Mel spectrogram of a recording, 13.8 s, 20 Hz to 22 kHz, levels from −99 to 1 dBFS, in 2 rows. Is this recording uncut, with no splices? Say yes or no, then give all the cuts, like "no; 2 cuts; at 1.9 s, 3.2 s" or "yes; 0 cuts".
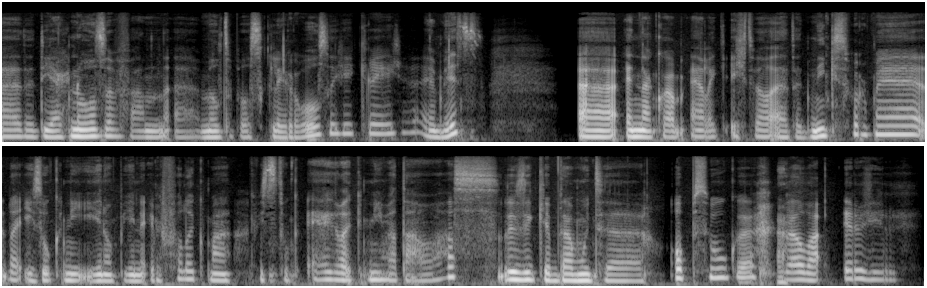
no; 2 cuts; at 7.0 s, 12.7 s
